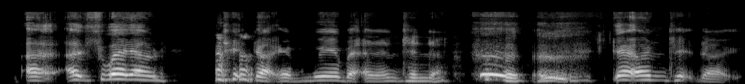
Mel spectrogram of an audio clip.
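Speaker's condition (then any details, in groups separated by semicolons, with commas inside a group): Cerebral palsy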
